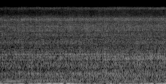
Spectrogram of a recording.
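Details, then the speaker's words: Opel Astra GSi Z20LET starter motor tested on the bench: steady, even whirring spin, the pinion slides out to engage, no grinding or stutter; starter working normally. "you go so you can see their weapons it slides that engages on the flywheel when it obviously turns the flywheel so that one's working"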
